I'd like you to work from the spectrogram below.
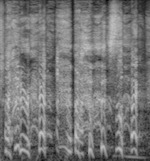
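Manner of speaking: high, loud, breaking into laughter; laughing. Real, not acted. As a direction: laugh through the words. Cracking up over the comment.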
